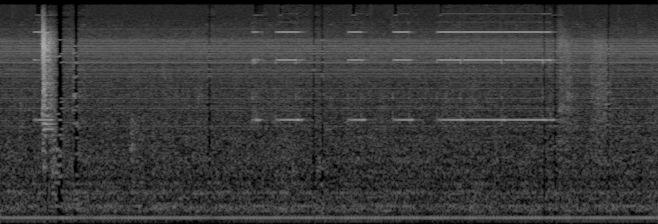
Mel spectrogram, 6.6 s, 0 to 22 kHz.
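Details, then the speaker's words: Volt-ohm meter after replacing a corroded, failed 9V battery, set to diode/continuity: steady high-pitched beep while the probe tips touch, over faint room hum; continuity check working normally. "come on yeah that's the reading you should get okay we're good"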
